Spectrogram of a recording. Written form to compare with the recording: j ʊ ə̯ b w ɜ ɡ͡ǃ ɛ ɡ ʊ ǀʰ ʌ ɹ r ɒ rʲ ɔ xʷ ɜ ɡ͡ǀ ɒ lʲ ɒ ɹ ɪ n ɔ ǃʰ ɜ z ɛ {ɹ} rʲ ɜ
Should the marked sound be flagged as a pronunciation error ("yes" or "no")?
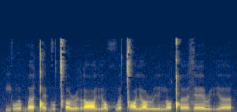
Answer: no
